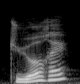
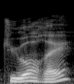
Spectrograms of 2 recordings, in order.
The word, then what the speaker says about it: tu aurais: Then same thing here, tu aurais, you don't pronounce the final S.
